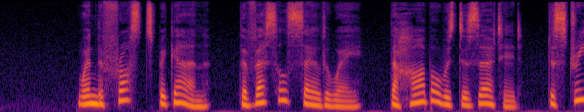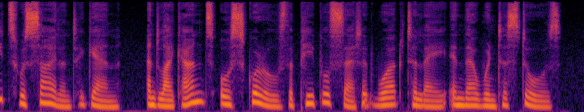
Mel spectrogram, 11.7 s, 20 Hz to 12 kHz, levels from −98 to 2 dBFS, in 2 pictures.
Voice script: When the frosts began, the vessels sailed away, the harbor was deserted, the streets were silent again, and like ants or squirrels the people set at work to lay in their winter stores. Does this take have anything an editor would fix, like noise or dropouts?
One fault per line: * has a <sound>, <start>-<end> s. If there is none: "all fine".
all fine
